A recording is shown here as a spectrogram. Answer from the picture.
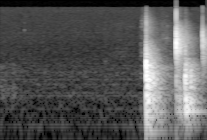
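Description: Snooker balls colliding: after a silent stretch, a sharp click of the cue ball striking the black about a second and a half in, followed quickly by a second, slightly softer click.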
